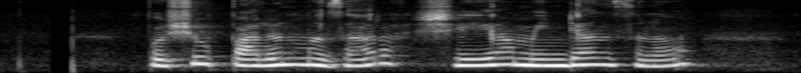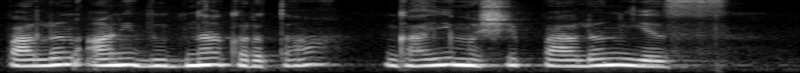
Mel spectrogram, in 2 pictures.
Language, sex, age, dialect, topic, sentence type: Marathi, female, 31-35, Northern Konkan, agriculture, statement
